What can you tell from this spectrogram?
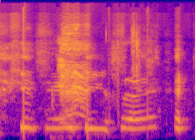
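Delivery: high wailing sob-laugh, hammed up; crying teacher. Teacher sobbing, played for laughs. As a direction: blubber like the weeping teacher. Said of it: "and he's like".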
